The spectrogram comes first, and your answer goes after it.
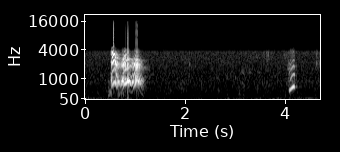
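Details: Basenji puppies nearly eight weeks old, outdoors in very strong wind: a quick cluster of sharp, high yelping barks lasting about half a second, then a single short rising yelp a few seconds later.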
